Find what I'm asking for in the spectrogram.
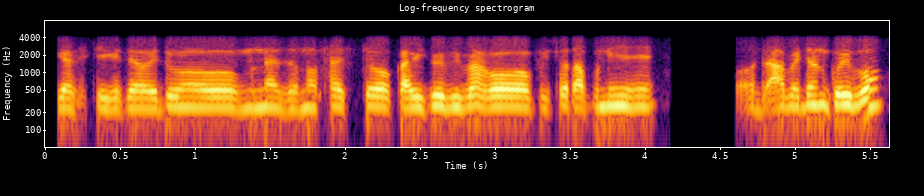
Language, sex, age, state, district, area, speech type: Assamese, male, 45-60, Assam, Sivasagar, rural, conversation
